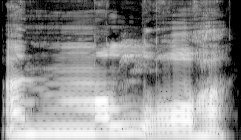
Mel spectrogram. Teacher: और अगर इसमें जलाला यानी अल्लाह का लफ्ज़ आता है तो इसका जो लाम है वो हमने पुर पढ़ना है। उसकी वजह भी क्या होगी पुर करने की, कि ये हमने पीछे ज़बर या पेश को देखना होता है।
